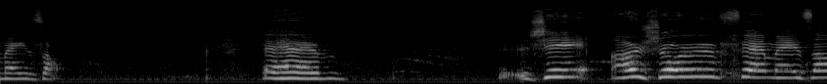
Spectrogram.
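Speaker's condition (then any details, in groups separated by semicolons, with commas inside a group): Ataxia; degenerative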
